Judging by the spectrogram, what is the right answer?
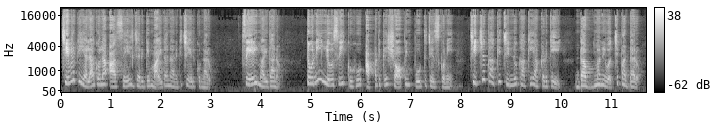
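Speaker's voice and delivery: ordinary delivery, nothing marked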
